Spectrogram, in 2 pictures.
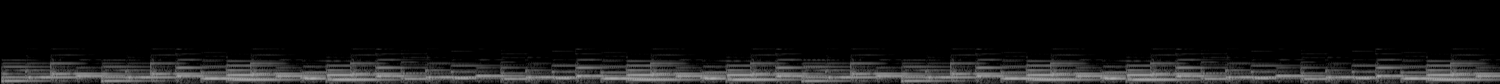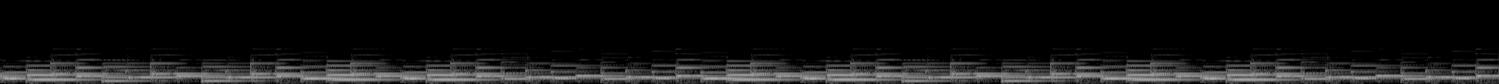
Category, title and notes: Music > Solo instrument
Piano loops 190 octave down short loop 120 bpm
120, 120bpm, free, loop, music, piano, pianomusic, reverb, samples, simple, simplesamples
